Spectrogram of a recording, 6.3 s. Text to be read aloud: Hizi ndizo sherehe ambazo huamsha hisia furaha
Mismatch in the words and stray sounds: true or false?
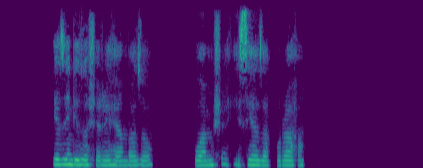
true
